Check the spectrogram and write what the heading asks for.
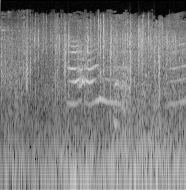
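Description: Steady roar of a building fire with crackling, and a high wavering wail about a second in.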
